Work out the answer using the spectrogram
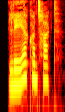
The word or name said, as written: lærekontrakt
